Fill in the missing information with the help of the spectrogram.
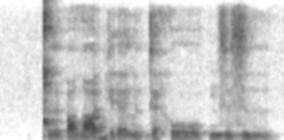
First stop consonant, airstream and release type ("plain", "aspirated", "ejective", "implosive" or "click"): click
